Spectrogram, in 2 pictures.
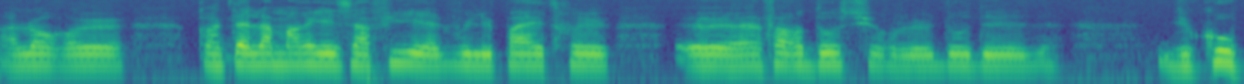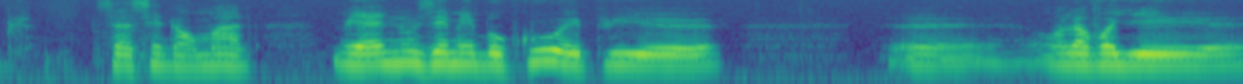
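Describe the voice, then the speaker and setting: A dark, mellow tone at a fairly slow pace, flat and monotone, with long, frequent pauses. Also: woman. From Morocco (Port-Lyautey/Kénitra). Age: 80s+. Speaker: Holocaust-era survivor. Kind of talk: oral history interview. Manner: halting, with many hesitations.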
